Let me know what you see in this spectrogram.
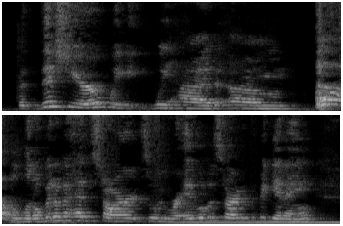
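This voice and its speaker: Speech moves at a moderate pace with hardly any pauses, carrying audible room echo and noticeable background noise. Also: woman. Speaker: school administrator. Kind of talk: public meeting remarks. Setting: school board meeting with PA mic. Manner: loud.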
